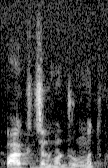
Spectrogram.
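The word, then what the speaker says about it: Palk: पाक जल मटरू मध्य अंग्रेजी में इसको पाल के लिखा जाता है जबकि उच्चारण पाक jalmandar होता है स्वतंत्रता के समय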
